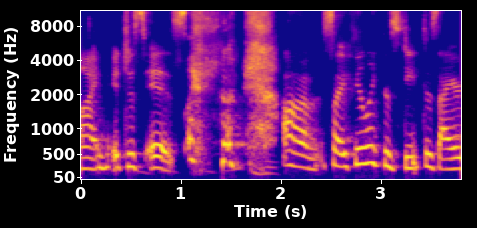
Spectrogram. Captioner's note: laughs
